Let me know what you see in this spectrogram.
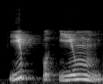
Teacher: மேல் இதழும் கீழ் இதழும் பொருந்துவதால் பிறக்கிறது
